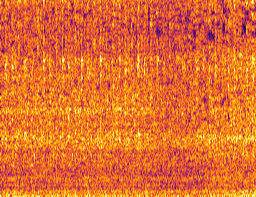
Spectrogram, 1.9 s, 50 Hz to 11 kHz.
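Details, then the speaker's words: 1982 Ford Granada coupe after repairing exhaust leaks: steady even low idle rumble with no puffing, ticking or hissing, exhaust sealed and quiet. "you can see the car is quiet the leaks are free and everything seems pretty good"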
